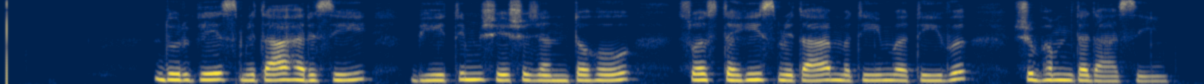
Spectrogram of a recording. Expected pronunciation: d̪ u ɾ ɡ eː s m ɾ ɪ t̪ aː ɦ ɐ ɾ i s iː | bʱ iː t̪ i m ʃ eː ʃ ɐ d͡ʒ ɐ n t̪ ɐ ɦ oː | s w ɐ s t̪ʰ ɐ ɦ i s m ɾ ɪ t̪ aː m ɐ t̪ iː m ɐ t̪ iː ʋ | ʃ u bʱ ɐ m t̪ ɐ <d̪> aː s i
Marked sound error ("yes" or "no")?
no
